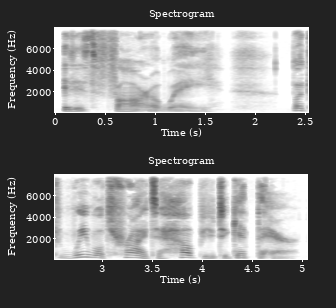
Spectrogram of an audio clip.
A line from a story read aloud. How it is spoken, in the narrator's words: said the lady sadly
